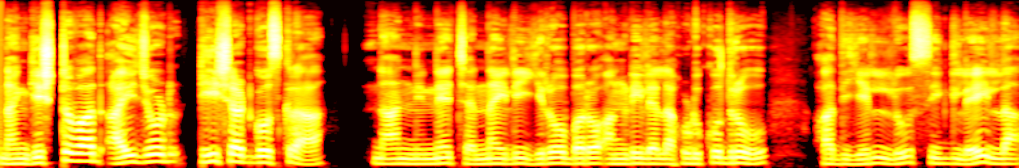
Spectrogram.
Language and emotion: Kannada, sad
